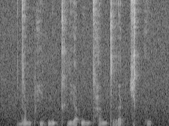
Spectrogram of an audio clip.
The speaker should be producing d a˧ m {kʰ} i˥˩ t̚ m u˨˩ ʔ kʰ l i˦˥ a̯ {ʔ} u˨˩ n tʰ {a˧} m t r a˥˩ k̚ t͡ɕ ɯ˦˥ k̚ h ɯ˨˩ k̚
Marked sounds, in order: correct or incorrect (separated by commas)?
incorrect, correct, correct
